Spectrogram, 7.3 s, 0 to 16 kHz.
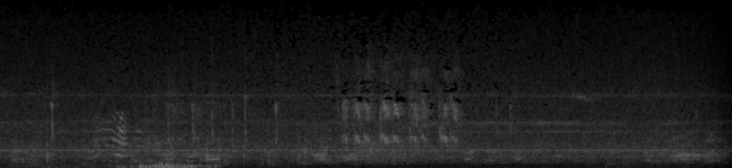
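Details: Indian white-eye in Pangot, India, in November 2023, giving thin, high chirping notes in quick, loose bursts, with a brief low murmur, possibly a voice, early on and a steady background hum.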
